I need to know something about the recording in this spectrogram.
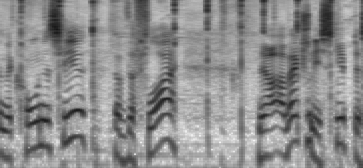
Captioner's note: hammer tapping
